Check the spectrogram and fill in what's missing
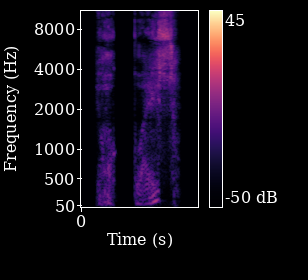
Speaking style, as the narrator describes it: managed to hiss

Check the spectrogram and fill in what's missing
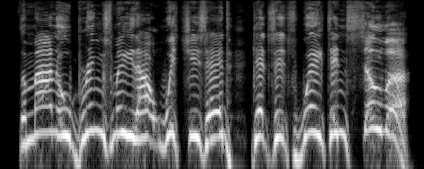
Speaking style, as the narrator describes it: he roared

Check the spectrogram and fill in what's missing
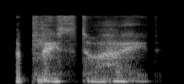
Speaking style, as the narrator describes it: he whispered

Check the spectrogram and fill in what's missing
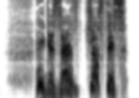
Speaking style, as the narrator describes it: the Elvenborn screeched

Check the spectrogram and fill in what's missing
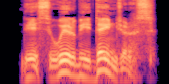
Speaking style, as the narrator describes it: Quan said in his gravelly tone

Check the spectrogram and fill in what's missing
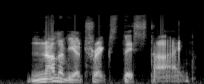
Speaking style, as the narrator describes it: growled the goblin

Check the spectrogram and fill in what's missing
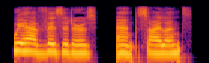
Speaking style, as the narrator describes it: Sabruki said in a cold, monotone voice

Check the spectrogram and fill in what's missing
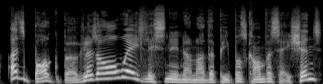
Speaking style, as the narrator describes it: she said cheerfully

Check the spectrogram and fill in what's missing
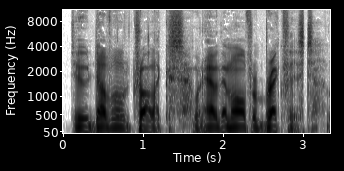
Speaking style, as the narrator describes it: Lan muttered

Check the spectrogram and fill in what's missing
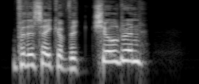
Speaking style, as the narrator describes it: the bald man pleaded

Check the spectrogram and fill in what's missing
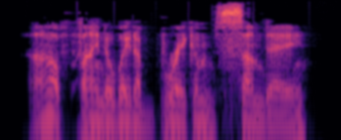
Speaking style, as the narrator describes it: Another voice growled

